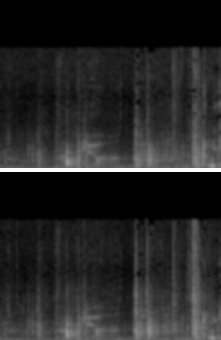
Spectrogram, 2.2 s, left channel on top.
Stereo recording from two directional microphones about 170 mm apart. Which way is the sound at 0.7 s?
15° left (ahead or behind).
